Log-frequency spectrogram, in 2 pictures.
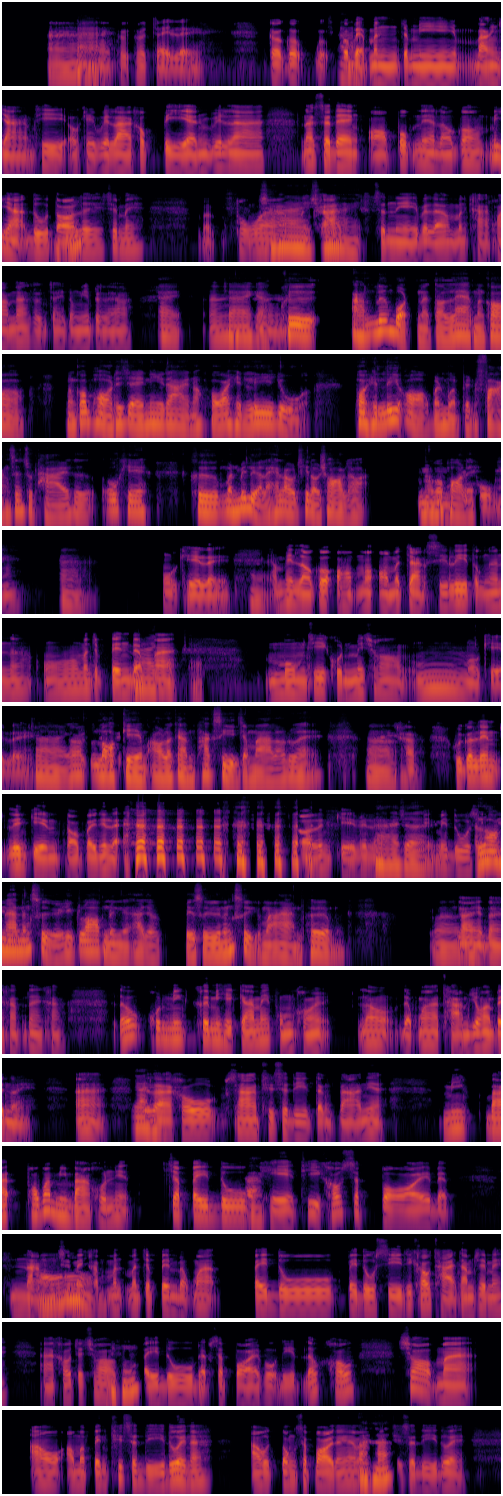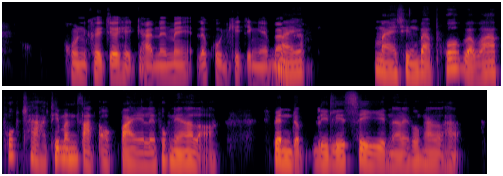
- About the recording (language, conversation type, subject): Thai, podcast, ทำไมคนถึงชอบคิดทฤษฎีของแฟนๆ และถกกันเรื่องหนัง?
- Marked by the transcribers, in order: alarm; other background noise; laugh; tapping; in English: "deleted scene"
